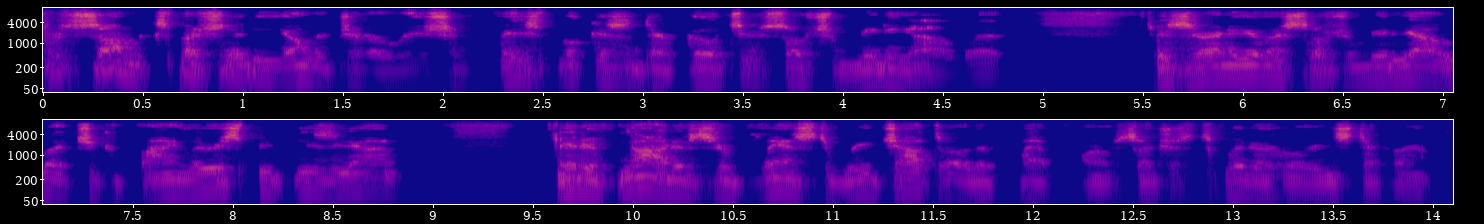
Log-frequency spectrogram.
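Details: Male laryngectomee who regained speech after laryngectomy; alaryngeal speech after laryngectomy.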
